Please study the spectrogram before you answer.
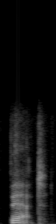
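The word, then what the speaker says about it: בית: Bet, which is pronounced B as in boy or V as in victory.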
